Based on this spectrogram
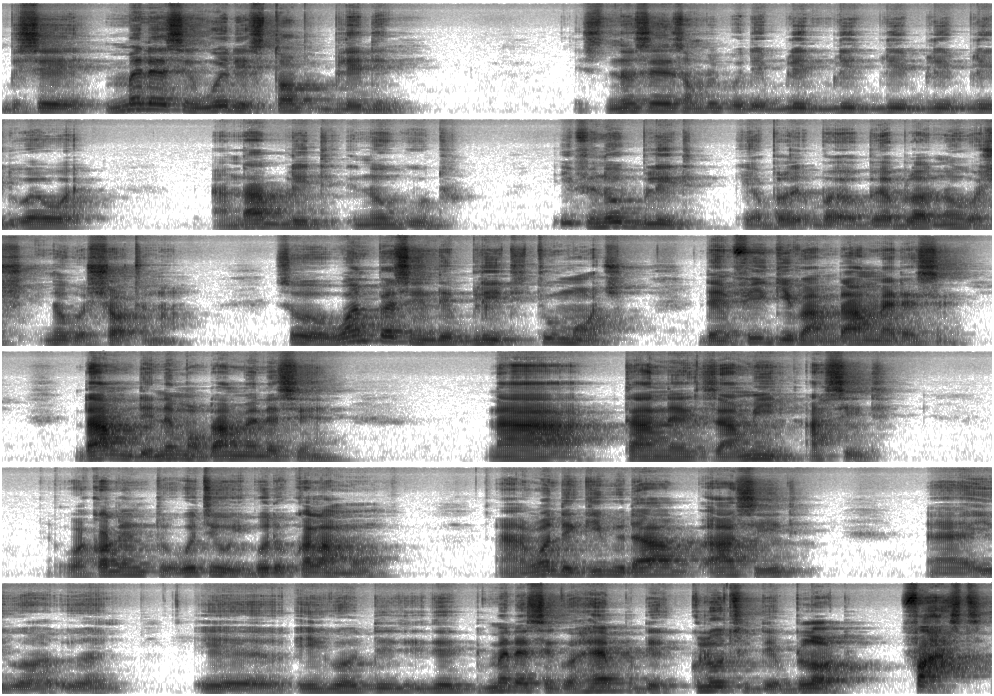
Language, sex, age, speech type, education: Nigerian Pidgin, male, 30-45, spontaneous, tertiary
